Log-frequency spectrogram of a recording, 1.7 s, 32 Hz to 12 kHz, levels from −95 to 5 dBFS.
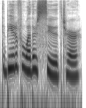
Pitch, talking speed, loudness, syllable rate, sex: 235 Hz, 175 wpm, -15 LUFS, 5.6 syllables/s, female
